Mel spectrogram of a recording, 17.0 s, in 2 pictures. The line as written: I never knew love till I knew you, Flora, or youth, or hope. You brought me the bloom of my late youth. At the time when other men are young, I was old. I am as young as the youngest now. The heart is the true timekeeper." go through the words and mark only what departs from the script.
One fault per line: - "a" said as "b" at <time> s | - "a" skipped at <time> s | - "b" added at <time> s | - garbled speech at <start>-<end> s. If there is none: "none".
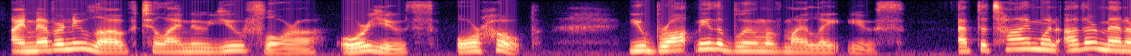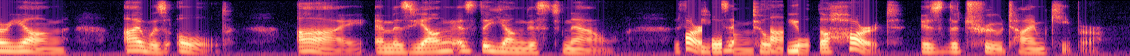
- garbled speech at 13.5-14.6 s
